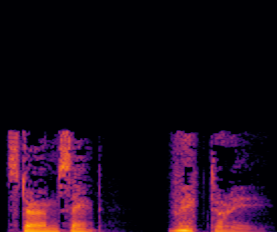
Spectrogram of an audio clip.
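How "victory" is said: soft, fading whisper of a dying knight; faint breath of a word. Acted. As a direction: let the word slip out with the last breath. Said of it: "Derek whispered".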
